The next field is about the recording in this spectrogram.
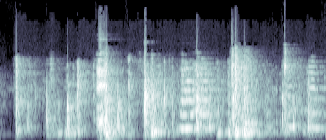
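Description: An armchair is shoved and dragged across the floor back against a wall, with a run of uneven scrapes, squeaks and soft thumps for a few seconds, no talking.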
